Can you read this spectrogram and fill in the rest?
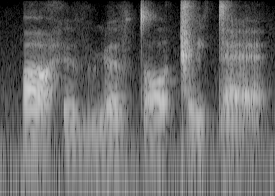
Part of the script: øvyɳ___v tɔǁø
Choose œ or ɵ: œ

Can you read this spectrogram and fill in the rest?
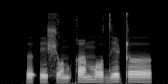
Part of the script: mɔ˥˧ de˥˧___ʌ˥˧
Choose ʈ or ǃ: ʈ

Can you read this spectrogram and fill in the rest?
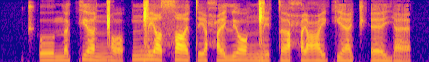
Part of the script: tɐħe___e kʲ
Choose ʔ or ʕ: ʕ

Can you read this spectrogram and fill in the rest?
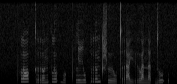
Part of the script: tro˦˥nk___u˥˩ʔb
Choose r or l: l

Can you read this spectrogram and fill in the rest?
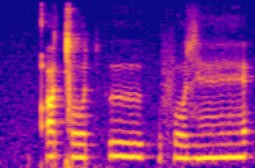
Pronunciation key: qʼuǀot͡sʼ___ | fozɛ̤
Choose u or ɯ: ɯ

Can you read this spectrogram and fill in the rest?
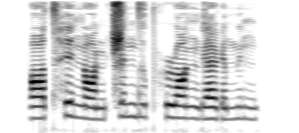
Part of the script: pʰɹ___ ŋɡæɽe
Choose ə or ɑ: ɑ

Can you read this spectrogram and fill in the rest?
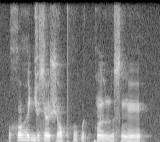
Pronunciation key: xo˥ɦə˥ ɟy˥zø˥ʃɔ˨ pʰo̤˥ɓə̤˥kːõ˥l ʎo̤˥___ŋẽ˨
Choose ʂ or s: s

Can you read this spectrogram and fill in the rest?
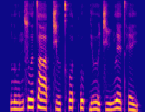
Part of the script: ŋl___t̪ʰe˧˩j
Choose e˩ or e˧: e˧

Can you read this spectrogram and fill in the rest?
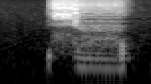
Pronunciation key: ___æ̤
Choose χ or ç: ç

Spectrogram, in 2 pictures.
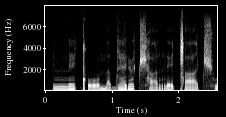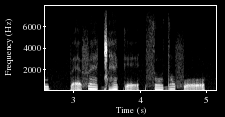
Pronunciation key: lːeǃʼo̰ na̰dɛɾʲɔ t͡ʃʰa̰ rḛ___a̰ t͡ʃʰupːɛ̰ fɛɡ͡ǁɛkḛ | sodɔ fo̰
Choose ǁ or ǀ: ǁ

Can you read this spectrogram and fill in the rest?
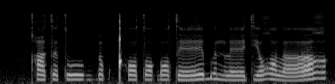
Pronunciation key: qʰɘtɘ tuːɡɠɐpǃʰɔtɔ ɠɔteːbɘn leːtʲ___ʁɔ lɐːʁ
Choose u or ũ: u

